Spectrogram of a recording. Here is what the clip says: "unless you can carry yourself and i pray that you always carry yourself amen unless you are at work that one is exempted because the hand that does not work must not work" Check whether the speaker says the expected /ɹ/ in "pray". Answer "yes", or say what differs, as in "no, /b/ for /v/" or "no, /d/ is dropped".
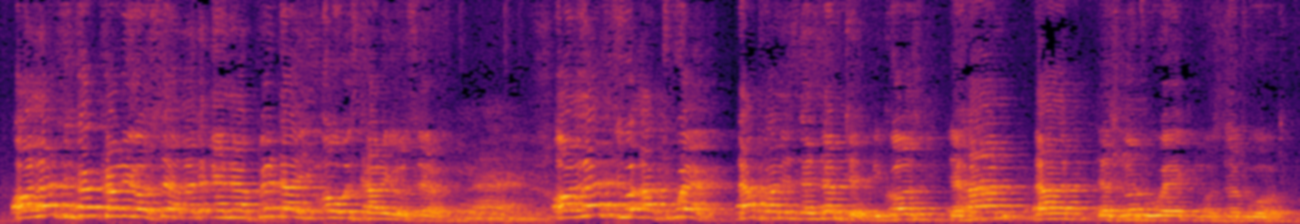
no, /l/ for /ɹ/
